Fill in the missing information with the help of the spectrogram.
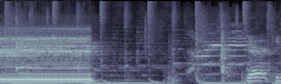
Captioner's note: buzz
